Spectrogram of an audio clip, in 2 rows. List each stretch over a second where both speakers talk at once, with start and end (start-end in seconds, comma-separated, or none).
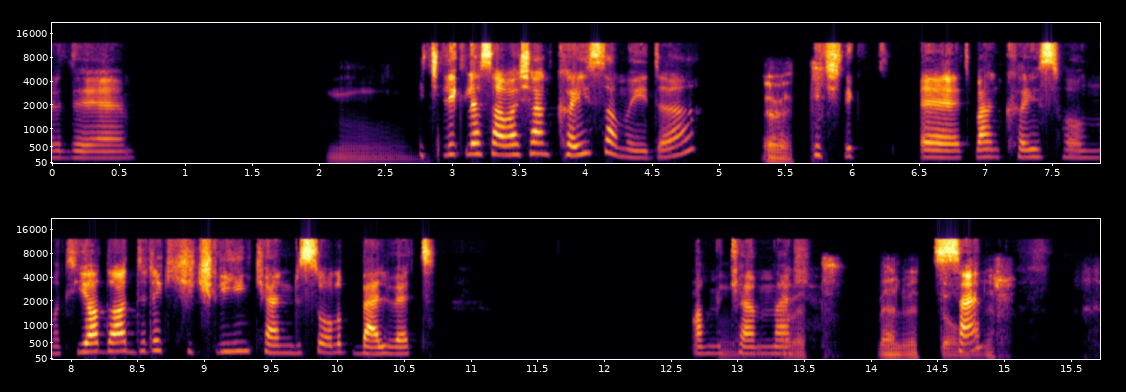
none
